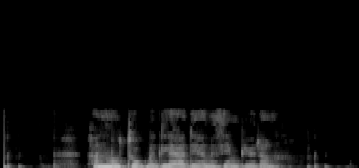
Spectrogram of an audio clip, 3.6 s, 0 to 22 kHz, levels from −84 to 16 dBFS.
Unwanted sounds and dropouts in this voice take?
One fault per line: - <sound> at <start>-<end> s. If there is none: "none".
none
